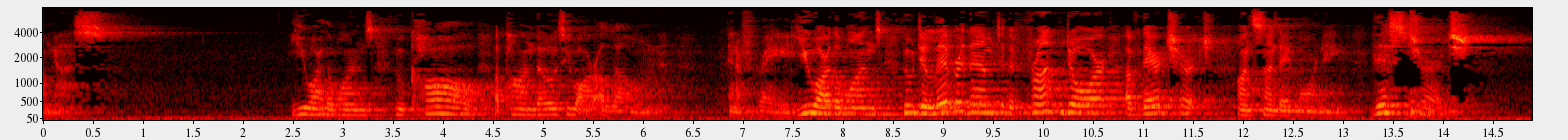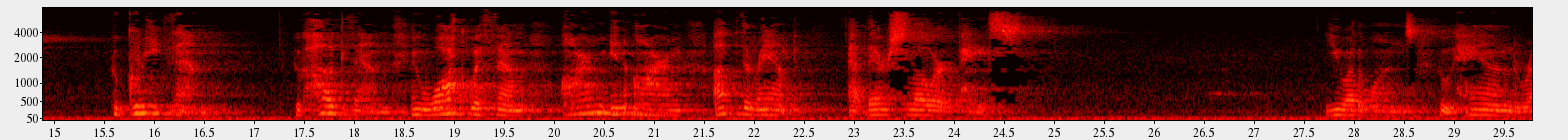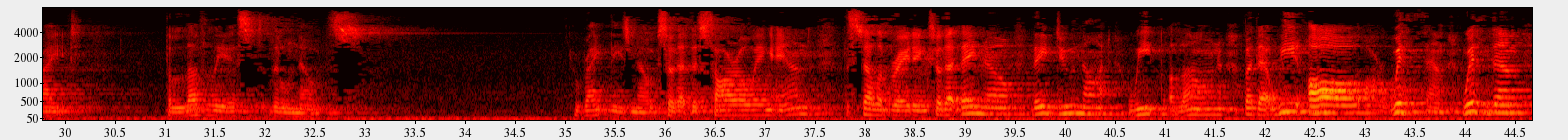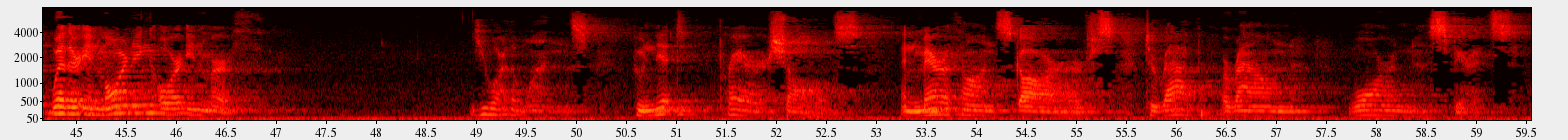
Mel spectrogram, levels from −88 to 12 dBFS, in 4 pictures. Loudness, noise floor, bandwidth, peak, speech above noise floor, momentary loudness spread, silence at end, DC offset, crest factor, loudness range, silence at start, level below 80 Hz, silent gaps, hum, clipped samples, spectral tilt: -38 LUFS; -59 dBFS; 8 kHz; -16 dBFS; 21 dB; 16 LU; 0 s; under 0.1%; 24 dB; 11 LU; 0 s; -58 dBFS; none; none; under 0.1%; -4.5 dB/octave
